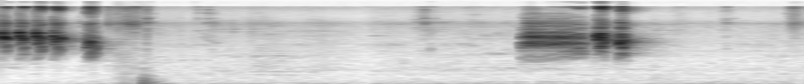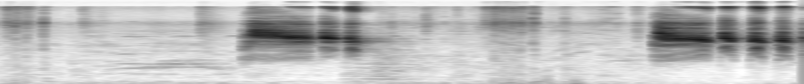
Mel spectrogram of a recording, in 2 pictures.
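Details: Female common iora calling a male, used as a lure to prompt other birds to sing: three harsh, buzzy chattering bursts with rapid pulsed notes, separated by pauses, plus a few low thuds.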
